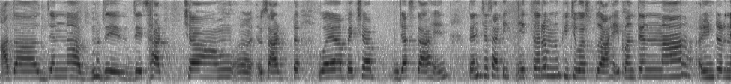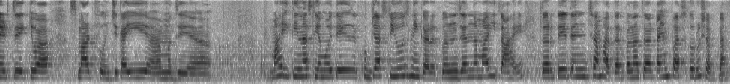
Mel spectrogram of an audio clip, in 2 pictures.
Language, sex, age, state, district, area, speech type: Marathi, female, 18-30, Maharashtra, Aurangabad, rural, spontaneous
